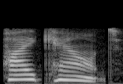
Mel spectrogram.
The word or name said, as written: high-count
